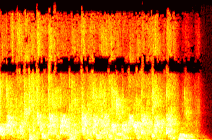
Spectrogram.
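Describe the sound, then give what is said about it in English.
An audience breaks into applause welcoming a speaker being introduced, dense overlapping clapping that holds steady for about four seconds before quickly dying away, with a brief voice surfacing near the end. “If you have a warm round of applause.”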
